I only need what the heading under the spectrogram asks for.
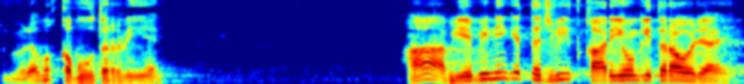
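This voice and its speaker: A man's voice: on the high side, animated, a bit bright. A middle-aged male preacher giving a conversational sermon that wanders into asides and quoted verses. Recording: long hall reverb.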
